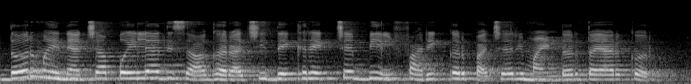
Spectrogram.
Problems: echo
